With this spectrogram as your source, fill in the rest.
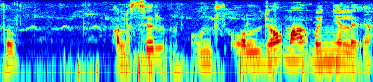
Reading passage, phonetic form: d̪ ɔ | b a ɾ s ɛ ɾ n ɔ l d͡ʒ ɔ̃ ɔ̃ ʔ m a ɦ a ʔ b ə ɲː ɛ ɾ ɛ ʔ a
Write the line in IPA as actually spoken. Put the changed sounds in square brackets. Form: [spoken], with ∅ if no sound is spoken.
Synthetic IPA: [t̪] ɔ | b a [l] s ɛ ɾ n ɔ l d͡ʒ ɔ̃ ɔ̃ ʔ m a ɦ a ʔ b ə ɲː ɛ [l] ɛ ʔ a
